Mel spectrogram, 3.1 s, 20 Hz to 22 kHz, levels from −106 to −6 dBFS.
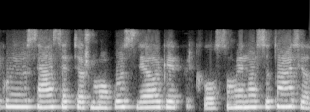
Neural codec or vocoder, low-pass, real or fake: none; 7.2 kHz; real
